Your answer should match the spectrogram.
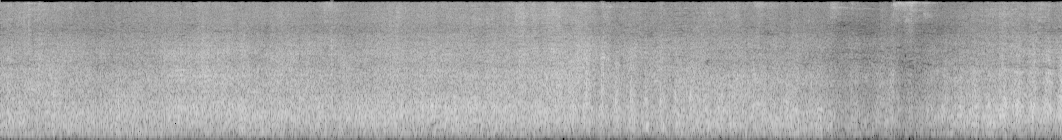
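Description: BNSF double-stack container freight train rolling past close by at speed: a continuous rush of steel wheels on rail with a clickety-clack of wheels over the rail joints. The sound dips briefly near the end.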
